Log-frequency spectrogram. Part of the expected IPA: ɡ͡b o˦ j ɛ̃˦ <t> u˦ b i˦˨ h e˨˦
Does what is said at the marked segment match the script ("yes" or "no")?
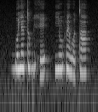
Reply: yes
